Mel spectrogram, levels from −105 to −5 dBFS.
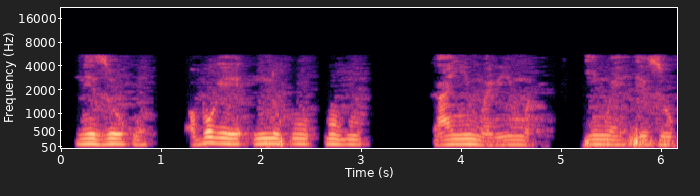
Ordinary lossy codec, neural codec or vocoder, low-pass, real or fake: MP3, 48 kbps; none; 5.4 kHz; real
